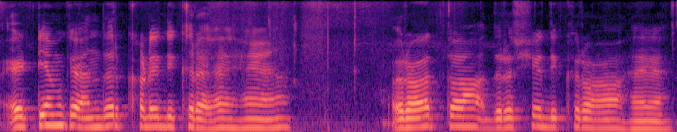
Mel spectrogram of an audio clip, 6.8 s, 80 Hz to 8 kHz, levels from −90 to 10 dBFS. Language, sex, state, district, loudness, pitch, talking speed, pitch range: Hindi, male, Rajasthan, Jaipur, -17 LUFS, 155 Hz, 115 wpm, 140-170 Hz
